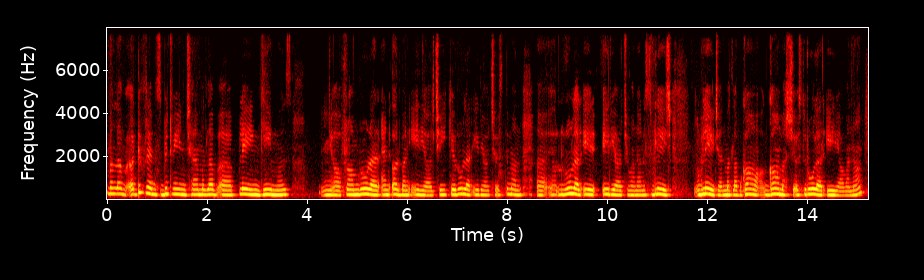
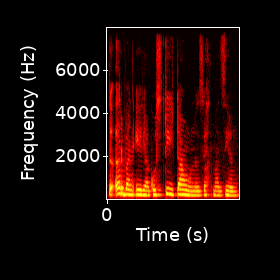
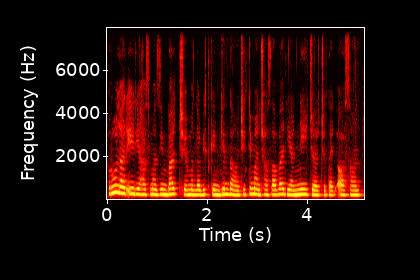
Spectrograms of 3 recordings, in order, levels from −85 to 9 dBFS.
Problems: none marked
